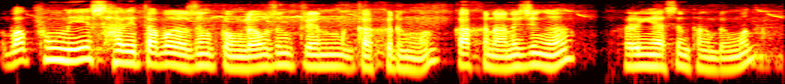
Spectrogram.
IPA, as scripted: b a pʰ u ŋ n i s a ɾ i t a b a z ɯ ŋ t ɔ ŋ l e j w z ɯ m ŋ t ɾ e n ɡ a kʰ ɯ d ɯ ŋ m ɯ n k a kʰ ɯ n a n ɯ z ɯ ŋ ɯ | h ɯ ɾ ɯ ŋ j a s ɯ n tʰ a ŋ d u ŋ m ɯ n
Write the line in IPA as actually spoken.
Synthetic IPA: b a pʰ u ŋ n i s a ɾ i t a b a z ɯ ŋ t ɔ ŋ l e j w z ɯ ŋ t ɾ e n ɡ a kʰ ɯ d ɯ ŋ m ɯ n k a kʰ ɯ n a n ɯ z ɯ ŋ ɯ | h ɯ ɾ ɯ ŋ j a s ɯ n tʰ a ŋ d ɯ ŋ m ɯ n

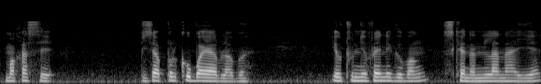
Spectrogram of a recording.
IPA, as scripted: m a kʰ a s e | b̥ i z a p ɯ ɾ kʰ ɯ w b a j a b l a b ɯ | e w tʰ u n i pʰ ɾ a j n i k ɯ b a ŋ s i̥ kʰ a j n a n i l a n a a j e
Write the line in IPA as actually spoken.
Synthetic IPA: m a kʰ a s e | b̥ i z a p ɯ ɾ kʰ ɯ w b a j a b l a b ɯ | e w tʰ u n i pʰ ɾ a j n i ɡ ɯ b a ŋ s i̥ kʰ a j n a n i l a n a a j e

